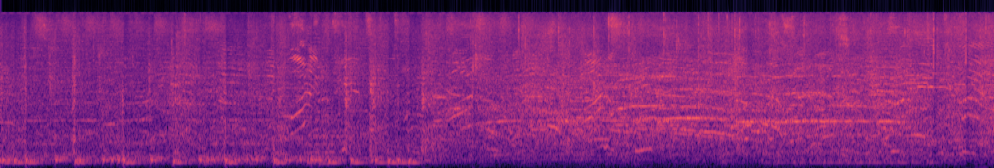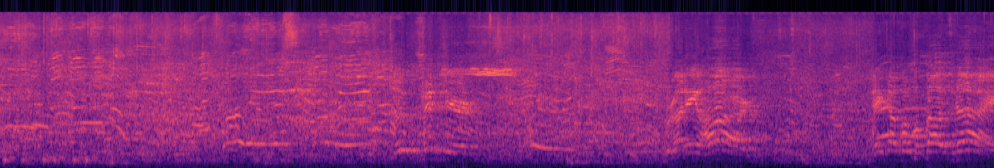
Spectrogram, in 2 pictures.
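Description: A crowd cheers and shouts in a stadium.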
